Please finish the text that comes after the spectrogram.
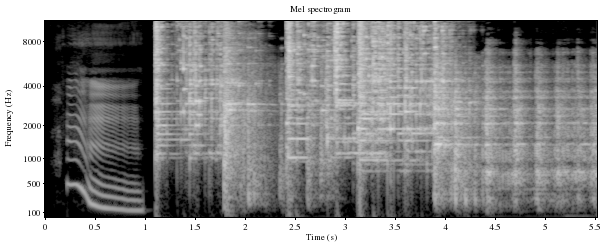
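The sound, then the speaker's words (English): A brief falling vocal cry, then a loud, prolonged cascade of seven dishes smashing, with several crashing impacts and bright ringing clinks of shattering ceramic and glass tumbling over several seconds. “Seven less dishes to clean!”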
